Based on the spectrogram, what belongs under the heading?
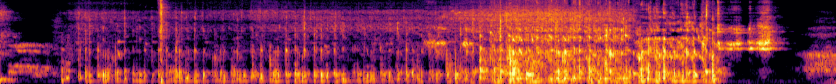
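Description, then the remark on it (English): A long, steady inhale of smoke through a water pipe, with continuous bubbling and hiss that builds in strength for about five seconds before cutting off abruptly. “Okay, let's take the long rip.”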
